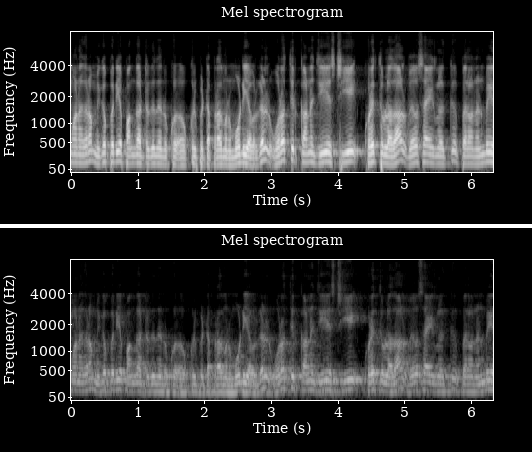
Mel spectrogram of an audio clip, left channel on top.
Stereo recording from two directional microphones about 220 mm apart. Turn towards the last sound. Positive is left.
turn(degrees=45)  # may be behind; listen again after turning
